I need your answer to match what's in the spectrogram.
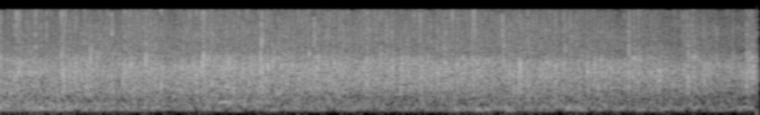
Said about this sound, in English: Oh, you could clap right there. Go ahead.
